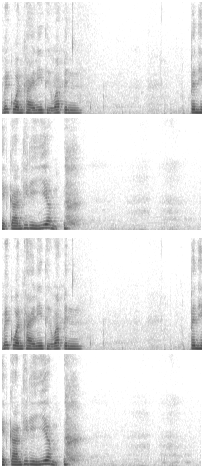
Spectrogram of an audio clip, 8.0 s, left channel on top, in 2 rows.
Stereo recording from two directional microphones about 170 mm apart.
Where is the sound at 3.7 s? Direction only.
40° right (ahead or behind).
